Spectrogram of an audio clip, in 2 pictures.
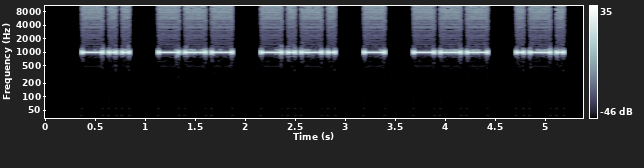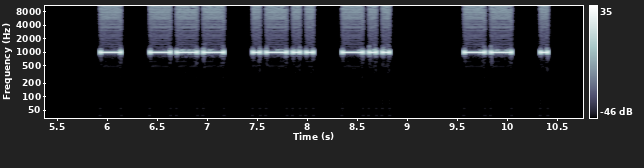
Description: Morse code, heard as a keyed tone, about 18 wpm, spaced as for 15 wpm, 1000 Hz. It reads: DOCTOR TOLD ME
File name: qotdfiles / 15wpm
